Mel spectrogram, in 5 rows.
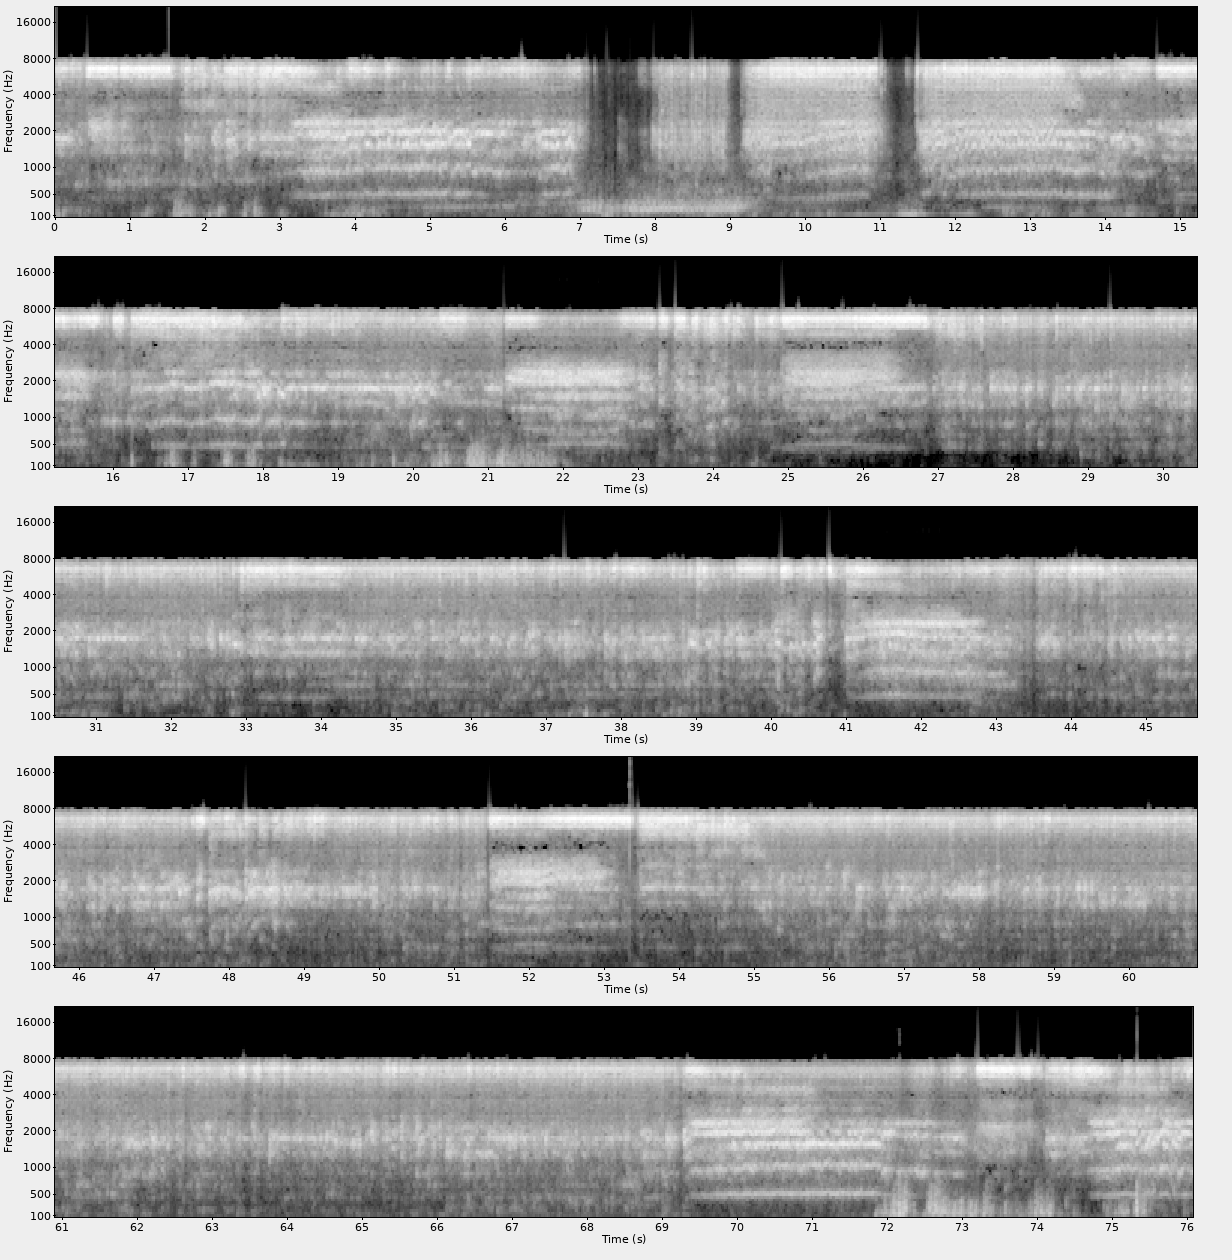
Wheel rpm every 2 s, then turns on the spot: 110, 110, 120, 70, 40, 70, 110, 110, 110, 110, 120, 110, 110, 110, 110, 110, 110, 110, 120, 110, 110, 110, 110, 110, 120, 110, 120, 120, 110, 110, 110, 120, 120, 110, 110, 110, 120, 110.
6-8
